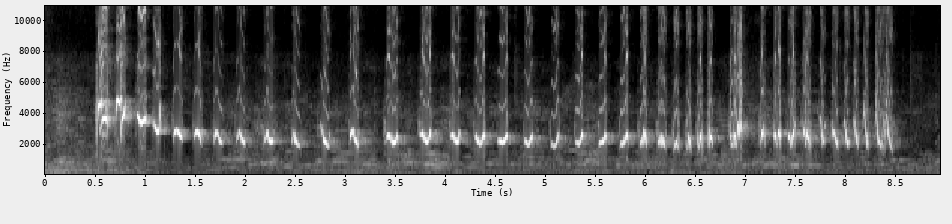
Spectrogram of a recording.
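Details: Greater green leafbird song, played as a lure for untrained leafbirds and for tutoring. A high opening flourish, then a fast steady run of clipped, ringing chirps for about eight seconds before it stops.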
